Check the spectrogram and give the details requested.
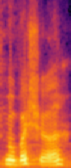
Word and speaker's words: Mubashra: It's Mubashra.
